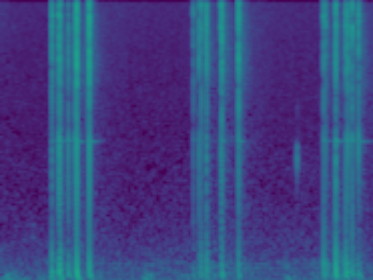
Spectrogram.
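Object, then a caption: Hollow clear glass sphere. Long white nails tap a hand-sized hollow clear glass sphere with fairy lights inside, a glass ball lamp. Three quick bursts of sharp, bright clicking taps, each tap dying away almost at once with a faint glassy ring, separated by quiet pauses.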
